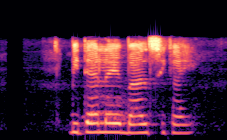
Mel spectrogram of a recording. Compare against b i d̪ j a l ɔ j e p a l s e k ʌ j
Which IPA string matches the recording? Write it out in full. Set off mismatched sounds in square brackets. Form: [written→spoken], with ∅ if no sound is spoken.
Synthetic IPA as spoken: b i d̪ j a l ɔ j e [p→b] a l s [e→i] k [ʌ→a] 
